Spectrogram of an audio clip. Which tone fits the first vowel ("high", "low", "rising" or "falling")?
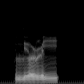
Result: low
